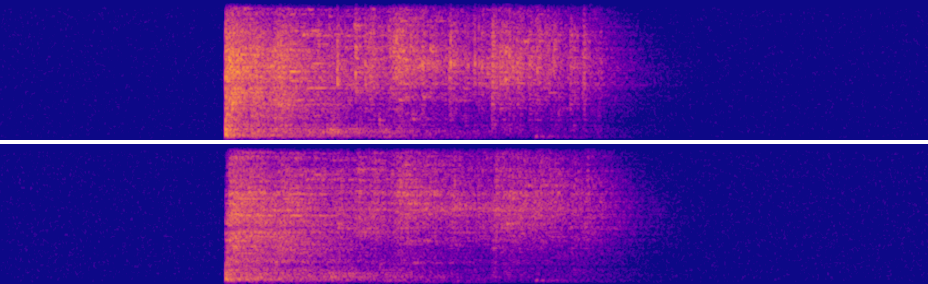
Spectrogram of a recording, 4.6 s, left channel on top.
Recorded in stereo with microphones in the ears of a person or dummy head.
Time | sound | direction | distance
1.1 | breaking glass | 45° left (ahead or behind) | 1.3 m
